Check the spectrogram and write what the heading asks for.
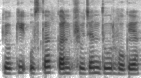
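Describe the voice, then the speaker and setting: A woman's voice: medium pitch, level tone, a little fast, warm tone, close to an everyday voice. A woman voicing a protective young man who is secretly a mafia boss, speaking firmly in a storybook reading. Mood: explaining.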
